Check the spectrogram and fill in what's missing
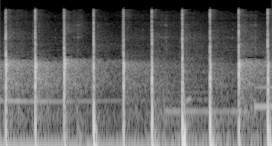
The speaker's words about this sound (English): Your girl... after that long grant I did on Facebook Friday, your girl finally got some sponsorships for podcasts. So, yes, let me clap.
